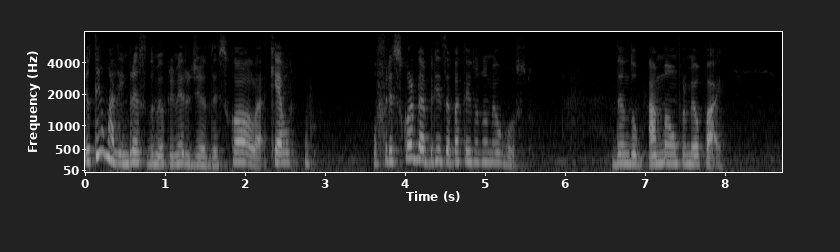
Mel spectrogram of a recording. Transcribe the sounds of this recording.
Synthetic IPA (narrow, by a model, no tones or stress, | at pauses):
ewt̪ẽɲ̃ʊũmɐlẽmbɾɐ̃sɐd̪ʊmewpɾimejɾʊd͡ʒiɐd̪ɐiskɔlɐ̰kɪɛʊʊ | ʊfɾeskoɾd̪ɐbɾizɐbat̪ẽnd̪ʊnʊmewɦost̪ʊ̥ | d̪ɐ̃nd̪ʊɐmɐ̃w̃pɾʊmewpa̰j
